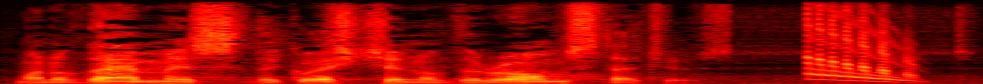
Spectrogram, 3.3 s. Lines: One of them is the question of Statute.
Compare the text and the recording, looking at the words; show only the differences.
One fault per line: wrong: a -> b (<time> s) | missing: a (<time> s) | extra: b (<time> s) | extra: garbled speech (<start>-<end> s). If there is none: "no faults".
extra: the Rome (1.5 s)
